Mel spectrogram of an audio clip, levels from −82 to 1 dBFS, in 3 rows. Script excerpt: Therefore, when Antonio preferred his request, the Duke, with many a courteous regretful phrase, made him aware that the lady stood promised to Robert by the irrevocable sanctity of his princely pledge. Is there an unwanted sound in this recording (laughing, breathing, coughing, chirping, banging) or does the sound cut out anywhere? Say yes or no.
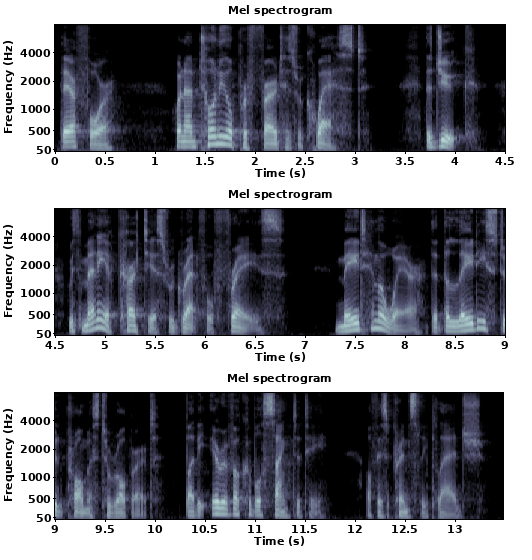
no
